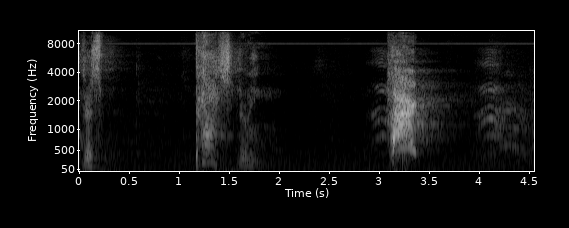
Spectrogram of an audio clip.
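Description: A man shouts with passion through a microphone in a large echoing room.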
